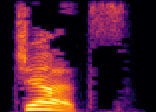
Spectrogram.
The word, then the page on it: juts: British English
